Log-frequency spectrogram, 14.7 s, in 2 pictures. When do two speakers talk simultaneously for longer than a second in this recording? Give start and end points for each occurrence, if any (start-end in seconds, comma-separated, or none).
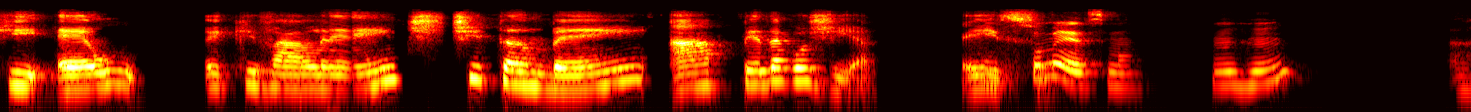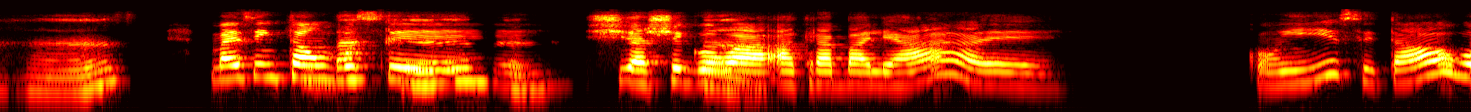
8.8-10.0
